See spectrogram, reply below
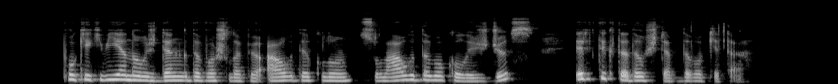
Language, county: Lithuanian, Vilnius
